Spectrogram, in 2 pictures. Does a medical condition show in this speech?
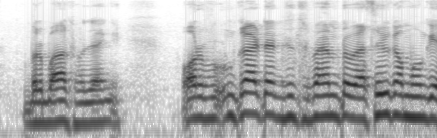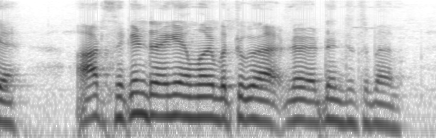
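Yes: cerebral palsy.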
